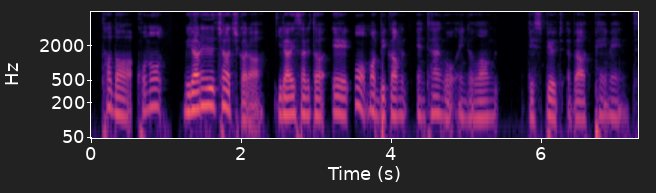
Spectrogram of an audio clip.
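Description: Dry and close with no echo, a man's voice has a dark, mellow tone. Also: medium pitch for a man, ordinary pitch variation, moderate pace. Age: 30s. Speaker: podcast host. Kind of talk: solo podcast talk on news. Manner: casual with frequent fillers.

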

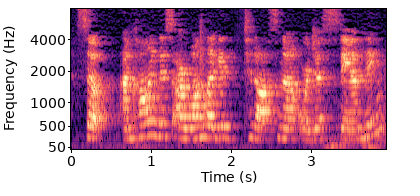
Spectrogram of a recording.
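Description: In a room with audible echo and light background noise, a woman speaks at a fairly high pitch with fairly even intonation. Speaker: fitness and yoga instructor. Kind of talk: instructional workout cueing, talking viewers through yoga-based strength combos. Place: home room.

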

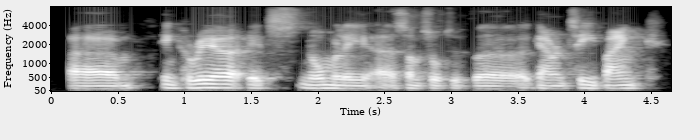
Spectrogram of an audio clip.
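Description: At a fairly slow pace, a man speaks against a quiet background. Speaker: presenter. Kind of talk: lecture. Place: home room. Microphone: webcam.

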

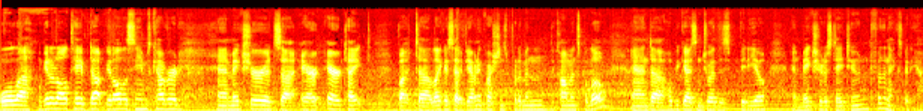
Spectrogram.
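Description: Over noticeable background noise, a man talks at a very fast pace in a monotone, flat intonation. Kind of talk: casual vlog chat. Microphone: phone near.

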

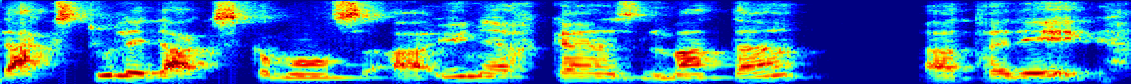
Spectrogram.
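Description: Speaking very slowly in an Italian accent, a man is heard over a quiet background. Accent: Italian-accented French, non-native. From Switzerland, Italian family. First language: Italian (speaking French). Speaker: derivatives exchange sales specialist; presenter. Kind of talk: webinar presentation. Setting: online webinar. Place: home room. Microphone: webcam.

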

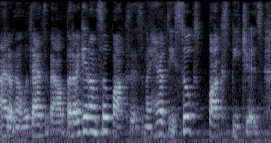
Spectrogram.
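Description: A woman speaks at a fairly quick pace. Light background noise is present. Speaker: vlogger. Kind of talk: casual talk to camera. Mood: playful, self-mocking. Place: bathroom. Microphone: phone near.

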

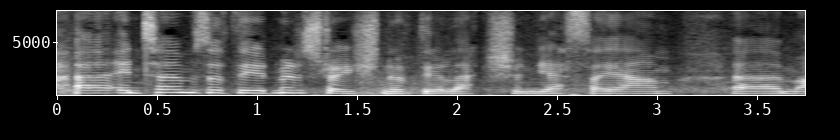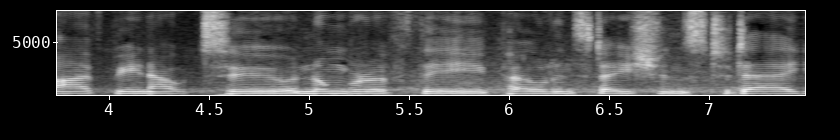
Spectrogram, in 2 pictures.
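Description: A woman at a medium pitch talks at a moderate pace with hardly any pauses, in a dry sound with no echo and light background noise. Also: ordinary pitch variation, very even loudness. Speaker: council chief executive and returning officer; council chief executive. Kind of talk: interview at an election count. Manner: measured, formal. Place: hall. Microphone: handheld.

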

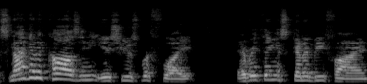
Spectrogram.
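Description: Over a quiet background, a man talks at a fairly quick pace in a high voice. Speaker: model kit company host. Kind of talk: tutorial. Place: office. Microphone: phone near.

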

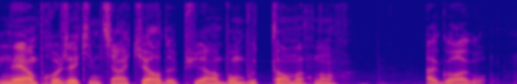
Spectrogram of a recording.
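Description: A man speaks fairly quickly with fairly even intonation. The sound is dry with no echo, and the background is quiet. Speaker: agronomy student, channel creator; channel creator. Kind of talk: scripted channel presentation. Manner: casual, direct address to viewer. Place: garden. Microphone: handheld.

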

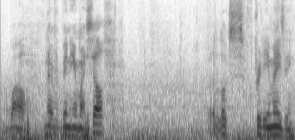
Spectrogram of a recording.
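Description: Noticeable background noise behind a man, the sound dry with no echo. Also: moderate pace. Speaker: travel vlogger. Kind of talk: casual vlog chat. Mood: mildly subdued, curious. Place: open country. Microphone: phone near.

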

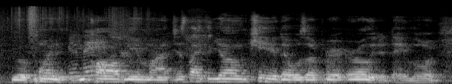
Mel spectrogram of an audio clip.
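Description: Delivered at a fairly quick pace, the speech carries light background noise and audible room echo. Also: man. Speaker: pastor. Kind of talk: sermon prayer. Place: church.

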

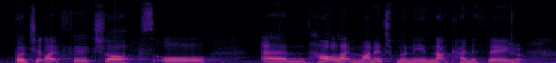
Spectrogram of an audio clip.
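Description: At a moderate pace, a woman speaks at medium pitch with monotone, flat intonation. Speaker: student ambassador; presenter. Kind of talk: casual chat. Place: classroom.

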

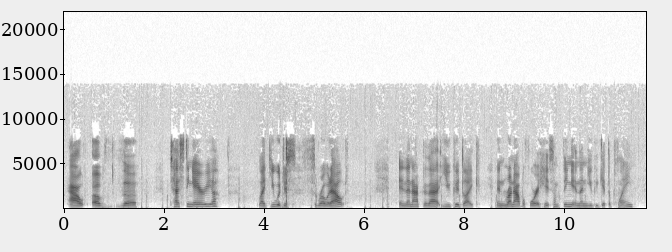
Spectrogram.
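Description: With long, frequent pauses, a woman speaks at a moderate pace and fairly even intonation. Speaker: gaming video creator. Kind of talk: casual gameplay commentary. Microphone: headset.

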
